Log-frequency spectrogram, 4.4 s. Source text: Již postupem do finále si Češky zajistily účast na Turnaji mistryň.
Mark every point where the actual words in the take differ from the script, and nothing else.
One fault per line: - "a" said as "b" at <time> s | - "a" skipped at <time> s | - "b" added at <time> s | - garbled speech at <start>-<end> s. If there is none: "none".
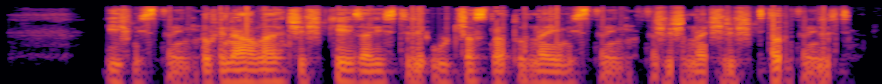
- "postupem" said as "mistryň" at 0.6 s
- "si" skipped at 1.4 s
- garbled speech at 3.2-4.2 s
